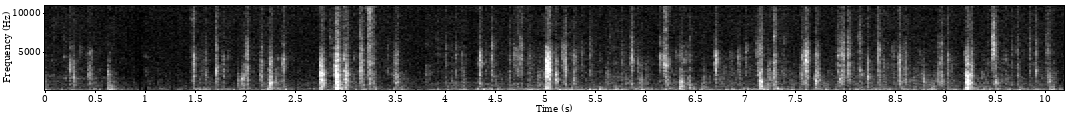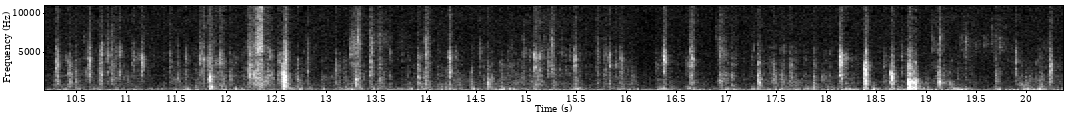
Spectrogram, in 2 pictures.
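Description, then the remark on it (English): Steady rain falls with irregular drips and taps pattering over a soft continuous wash, with no voices, lasting throughout at a moderate, even level. “I'm going to spend a minute just listening to the rain.”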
